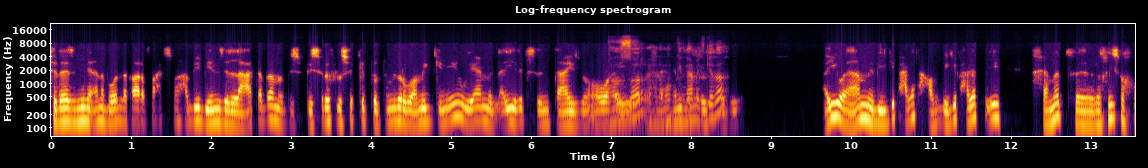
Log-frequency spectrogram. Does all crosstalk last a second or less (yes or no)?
no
